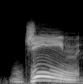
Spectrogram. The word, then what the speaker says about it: Jiim: Jiim is the correct way.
